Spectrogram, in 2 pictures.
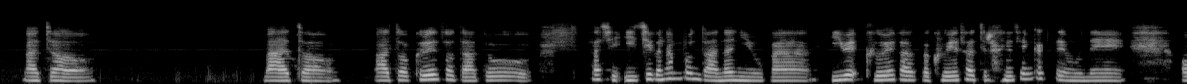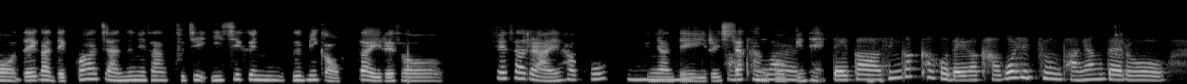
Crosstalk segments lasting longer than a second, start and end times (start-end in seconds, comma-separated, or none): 18.3-19.9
